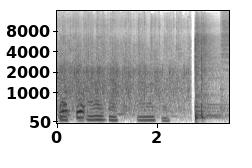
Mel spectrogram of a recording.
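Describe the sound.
A single sharp hand clap breaks in near the end after a brief gap, during a relaxed conversation in which people keep talking around it.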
